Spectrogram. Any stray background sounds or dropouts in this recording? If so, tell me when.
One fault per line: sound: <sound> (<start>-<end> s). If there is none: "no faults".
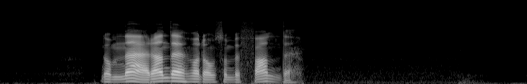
no faults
